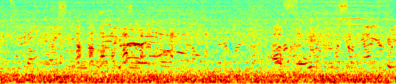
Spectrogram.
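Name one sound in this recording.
A jet engine roars steadily, heard from inside the cabin.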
